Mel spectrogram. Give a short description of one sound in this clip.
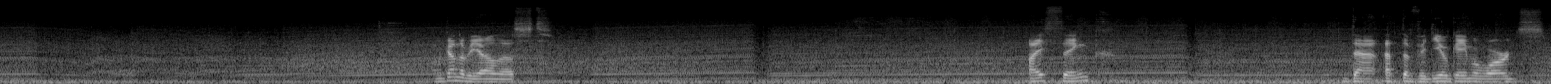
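A racing car engine drones steadily, rising and falling in pitch as it shifts gears.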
